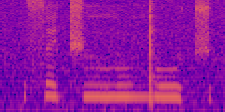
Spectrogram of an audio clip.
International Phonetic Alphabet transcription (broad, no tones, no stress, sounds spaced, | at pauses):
s ɛ t͡ʃ lː u ŋ͡ǃ o t͡ʃ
